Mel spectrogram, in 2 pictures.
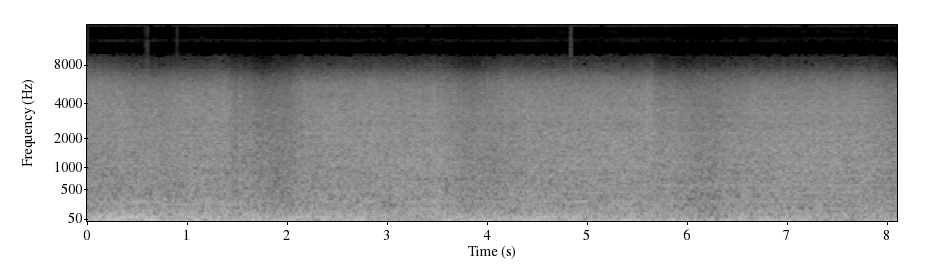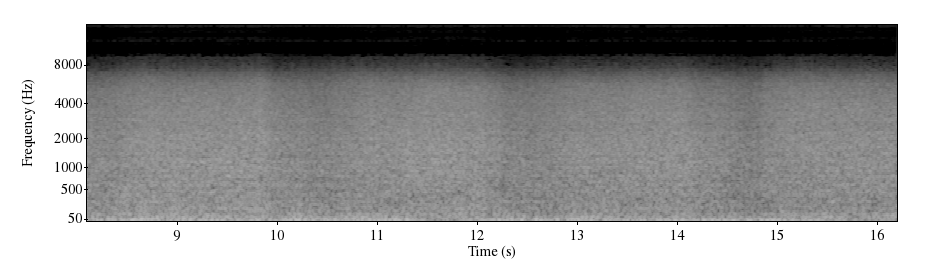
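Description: Steady, loud rushing noise with a heavy low rumble and no clear pitch, starting abruptly and holding at an even level throughout.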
